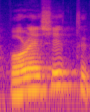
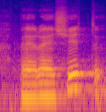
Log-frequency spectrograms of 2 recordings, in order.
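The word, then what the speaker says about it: בְּרֵאשִׁית: 그래서 이제 이게 발음이 에 발음도 아니고 어 발음이 어. 그래서 이제 솔직히는 버레시트 그렇게 발음해야 되는데 이 솔직히 이게 버 발음하는 게 이게 발음을 하면 사람들이 잘 못 알아들어요. 그러니까 이스라엘 사람들은 그냥 베라고 발음합니다. 베, 베레시트.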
